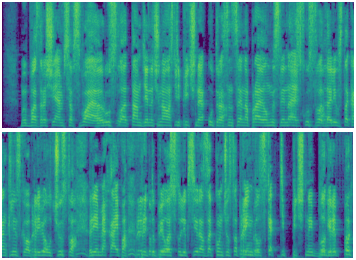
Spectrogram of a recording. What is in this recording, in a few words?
Russian Acapella Track, grime, 140, Bm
